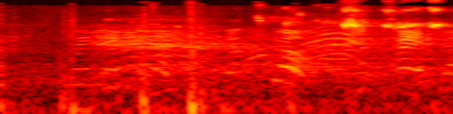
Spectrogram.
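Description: A volleyball rally on a hardwood court: several sharp smacks of the ball being served and played, with short squeaks of sneakers on the floor.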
